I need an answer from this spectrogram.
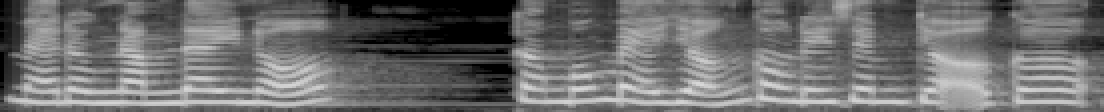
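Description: A woman's voice: high voice, steady tone, measured pace, soft background music, pitched above the performer's own voice. A woman voicing a small child tearfully begging a dying mother to wake. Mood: tearful pleading. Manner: pleading, tearful.

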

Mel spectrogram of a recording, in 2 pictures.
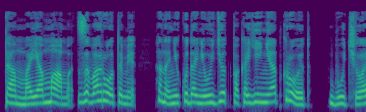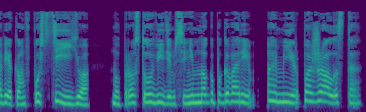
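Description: A defiant young bride near tears, played by a woman reading an audiobook, her voice pushed up high and strained as she pleads and protests. The sound is dry and close, with a mellow, dark undertone. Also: moderate pace, no room sound, natural voice. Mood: begging. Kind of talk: audiobook character voice.

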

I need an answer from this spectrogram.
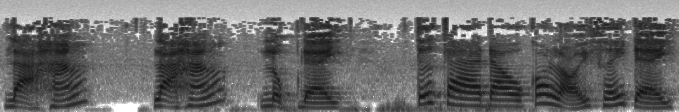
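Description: A woman reading the lines of a scheming young prince who shouts in feigned grief and pleads over and over, in her own everyday voice. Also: high voice, big pitch swings, slow pace, slight background noise, exaggerated voice. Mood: anguished.

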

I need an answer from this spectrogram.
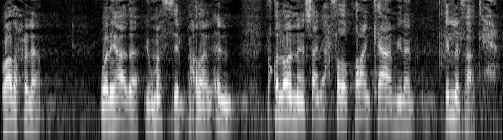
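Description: Man, religious teacher, quick speech, questions the class, long hall reverb. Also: a little high, fairly even intonation. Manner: questions students and repeats key phrases. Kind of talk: classroom lecture on a legal text. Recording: echoey hall.

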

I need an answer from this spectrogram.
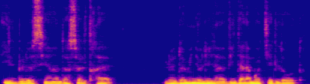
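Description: A man reads a historical novel aloud as an audiobook narrator, telling the story in a measured, even way. His voice is fairly low and slightly rough.

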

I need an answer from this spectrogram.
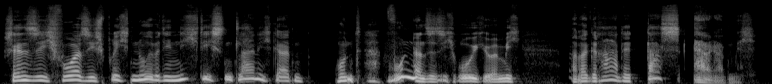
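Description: Guy putting on a chatty worldly middle-aged man, voice pushed higher, gravelly edge, rambling on. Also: huge pitch swings, moderate pace, a little mellow, dry recording, studio quality, heavily acted. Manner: raised, wondering, chatty voice. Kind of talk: audiobook character reading.

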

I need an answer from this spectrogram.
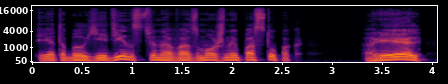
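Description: A man reading a novel aloud in a measured, even storytelling manner. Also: mid-range voice, no echo, studio quality. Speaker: audiobook reader. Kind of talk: scripted audiobook narration.

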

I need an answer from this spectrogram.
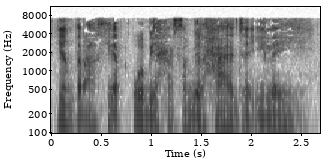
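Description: Gravelly low-voiced preacher. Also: male voice, moderate pace. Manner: animated, casual slang, swings loud to soft. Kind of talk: sermon. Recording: dull lo-fi audio recording.

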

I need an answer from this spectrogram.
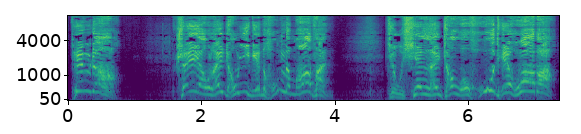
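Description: A man voicing a hot-headed young male swordsman who shouts and blames himself, in a storytelling performance. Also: very high voice, very animated, slow pace, vocal fry, no echo, studio quality, voice pushed up, full character voice. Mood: roaring. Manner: shouting, self-reproaching outbursts.

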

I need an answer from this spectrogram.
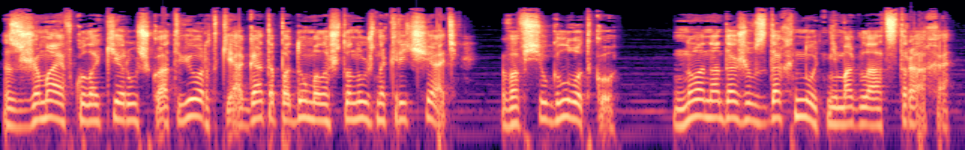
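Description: A male narrator reads a dark story in a measured, deliberate way. His voice is gravelly and a bit higher than typical, with faint music playing beneath the reading. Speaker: audiobook narrator. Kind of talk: dramatic audiobook reading.

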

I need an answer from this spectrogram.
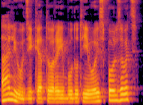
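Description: A man voicing a mild-mannered, soft-spoken male security chief, speaking slowly and gently in an audiobook reading. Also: lowish voice, lively intonation, natural voice. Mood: calm. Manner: slow, soft purring delivery.

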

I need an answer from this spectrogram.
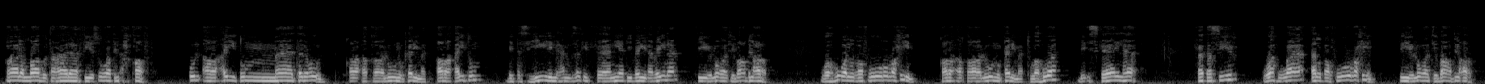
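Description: Fast, husky-voiced male radio presenter. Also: on the high side. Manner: brisk formal reading. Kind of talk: scripted explanatory narration. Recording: dull lo-fi archival radio recording.

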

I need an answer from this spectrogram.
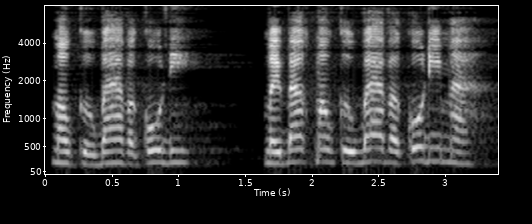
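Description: A terrified four-year-old boy begging strangers to help, as a woman narrator puts him on. The plea comes slightly higher and louder than her narration. A long, echoing reverb surrounds the story recording. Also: flat delivery, a little fast, natural voice. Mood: pleading. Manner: pleading.

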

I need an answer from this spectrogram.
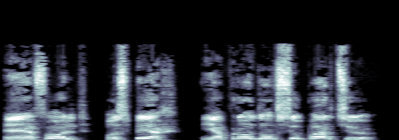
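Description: Cheerful male robot cook, put on by a male reader: deep, raspy voice, storybook delivery. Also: sing-song, slow, heavily acted. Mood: proud. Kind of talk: audiobook character voice.

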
